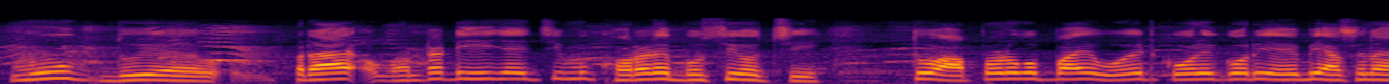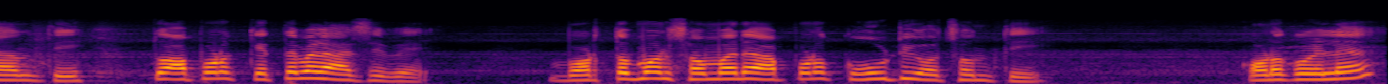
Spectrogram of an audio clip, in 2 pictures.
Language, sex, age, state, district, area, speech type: Odia, male, 30-45, Odisha, Malkangiri, urban, spontaneous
